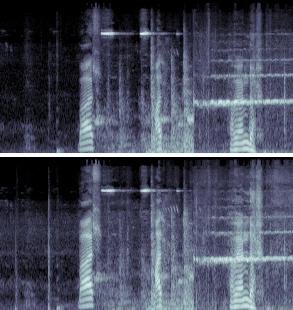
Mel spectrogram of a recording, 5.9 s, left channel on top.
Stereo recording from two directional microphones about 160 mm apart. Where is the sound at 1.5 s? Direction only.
Centre (ahead or behind).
